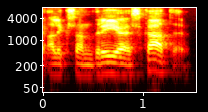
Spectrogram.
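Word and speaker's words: Alexandria Eschate: I can't pronounce this Greek name, so I need your help here. – Yeah, it's Alexandria the furthest, which would be Alexandria Eskate.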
